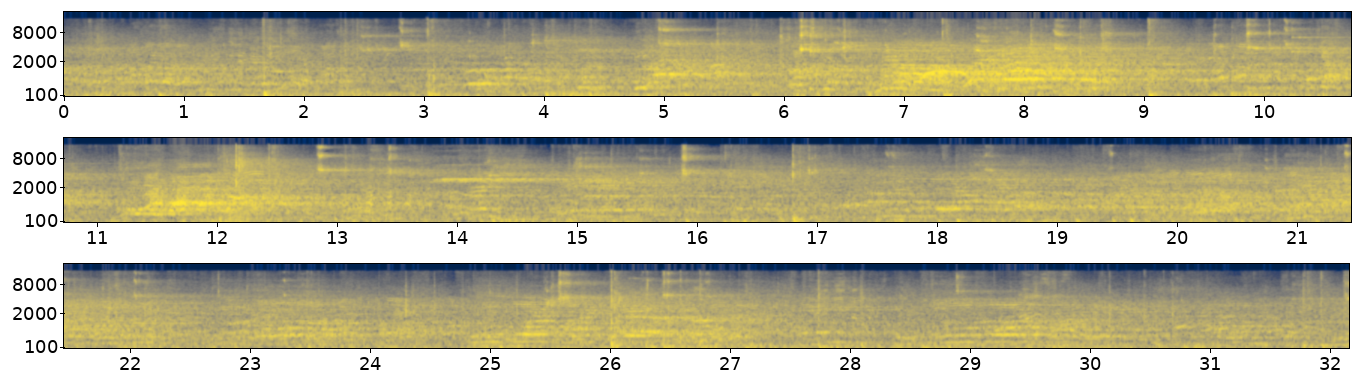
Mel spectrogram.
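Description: Several people talking and calling out in an echoing sports hall, with a few sharp volleyball impacts now and then.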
